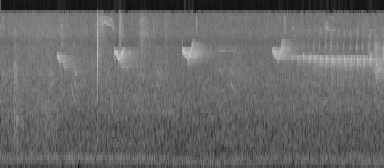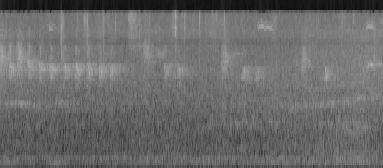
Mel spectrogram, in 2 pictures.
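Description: Small birds chirping: short high calls every second or so, then a long rapid trill in the middle. Under them runs a steady low background noise.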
